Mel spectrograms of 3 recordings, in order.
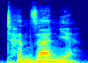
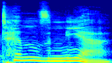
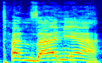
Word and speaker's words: Tanzania: Swahili and Kenya right so I say it's Tanzania yeah exactly exactly that sounds like a lot of lasagna yes America's like Tanzania no Tanzania we put the emphasis on the wrong exactly Tanzania okay that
